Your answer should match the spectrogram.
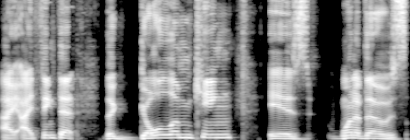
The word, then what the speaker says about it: Golem: the Golem King and I know some of you pronounce it Gollum king that's wrong you don't pronounce Gollum Gollum with it it just it's just wrong okay don't pronounce it with with a u that that's a character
